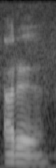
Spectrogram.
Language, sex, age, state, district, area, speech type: Bodo, male, 18-30, Assam, Udalguri, rural, spontaneous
